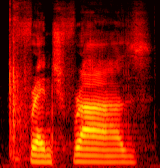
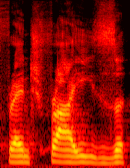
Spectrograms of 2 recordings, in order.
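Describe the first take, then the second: First: It is said with a Southern drawl. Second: It is said in a standard accent. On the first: This is how someone else said it. "she said French fries" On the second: This is the expected way to say it. "instead of French fries"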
